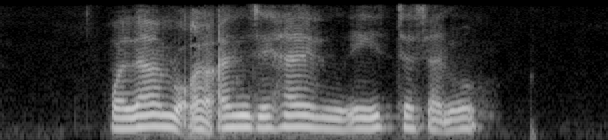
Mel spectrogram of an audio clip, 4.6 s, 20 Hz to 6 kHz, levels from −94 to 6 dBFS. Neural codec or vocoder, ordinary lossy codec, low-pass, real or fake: codec, 24 kHz, 1 kbps, SNAC; AAC, 32 kbps; 5.4 kHz; fake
